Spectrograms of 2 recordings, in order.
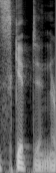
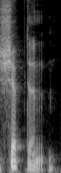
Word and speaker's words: Skipton: So Keswick and Skipton are examples of this. In their Anglo-Saxon days, they would have been Cheswick and Shipton.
